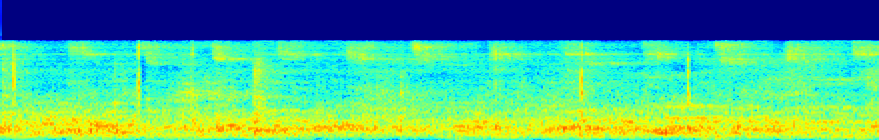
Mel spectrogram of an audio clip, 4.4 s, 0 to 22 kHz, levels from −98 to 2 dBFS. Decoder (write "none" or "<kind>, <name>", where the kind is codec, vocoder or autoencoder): codec, SNAC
